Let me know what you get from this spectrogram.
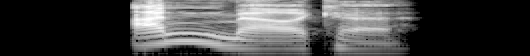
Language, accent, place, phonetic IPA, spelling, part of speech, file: German, Germany, Berlin, [ˈanˌmɛʁkə], anmerke, verb, De-anmerke.ogg
- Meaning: inflection of anmerken: 1. first-person singular dependent present 2. first/third-person singular dependent subjunctive I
